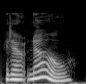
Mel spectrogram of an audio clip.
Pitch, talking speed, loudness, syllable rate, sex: 235 Hz, 210 wpm, -15 LUFS, 4.8 syllables/s, female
